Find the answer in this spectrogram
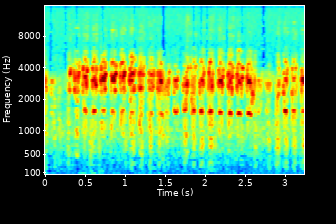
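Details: Young black storks give a steady run of hoarse, buzzy pulses, several per second, in a continuous chattering stream with soft forest ambience behind.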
